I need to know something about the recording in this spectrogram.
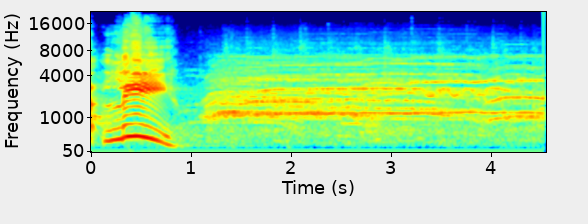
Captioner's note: audience cheering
